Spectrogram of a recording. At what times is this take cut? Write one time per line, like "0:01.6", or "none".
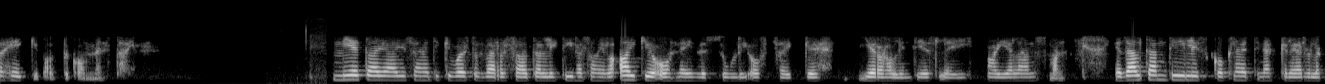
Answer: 0:03.3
